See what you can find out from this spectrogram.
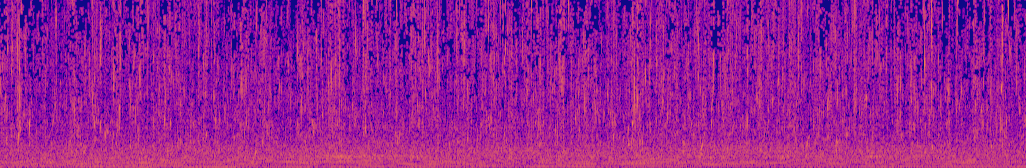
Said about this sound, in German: Auf der rechten Seite unseres Weges fließt ein kleiner Bach entlang. Er begleitet uns auf unserer Reise und plätschert leise vor sich hin.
